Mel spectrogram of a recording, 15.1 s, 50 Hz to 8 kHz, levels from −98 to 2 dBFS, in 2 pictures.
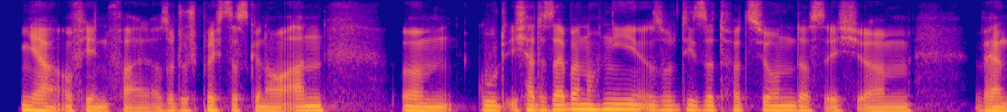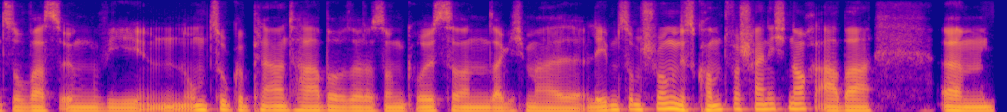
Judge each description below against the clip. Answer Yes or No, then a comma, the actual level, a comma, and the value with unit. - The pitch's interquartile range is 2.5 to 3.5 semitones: No, average, 3.9 semitones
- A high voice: No, low, 100 Hz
